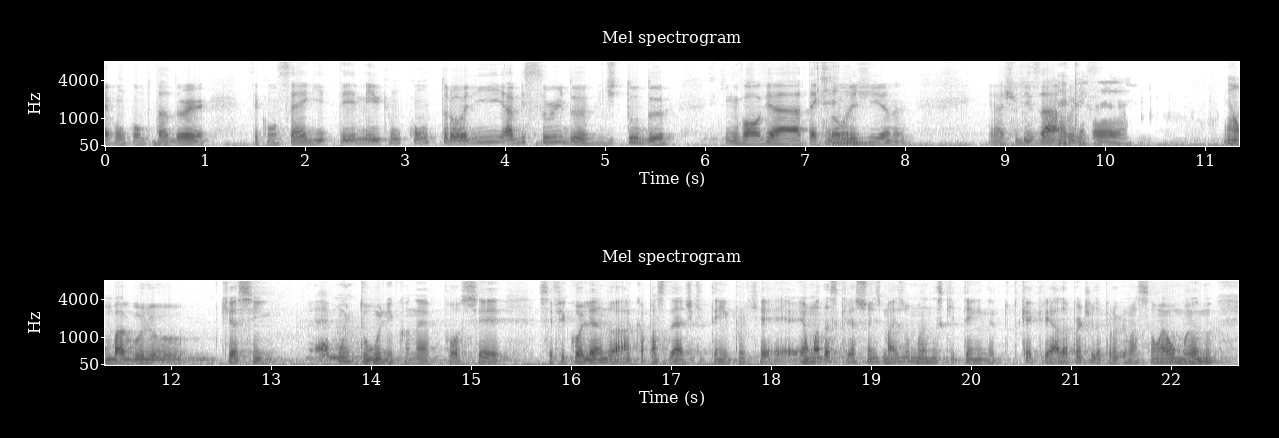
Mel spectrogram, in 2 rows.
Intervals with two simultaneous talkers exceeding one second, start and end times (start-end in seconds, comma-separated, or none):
none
